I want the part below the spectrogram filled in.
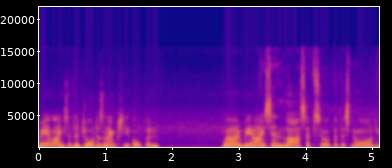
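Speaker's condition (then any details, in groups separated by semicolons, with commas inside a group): No condition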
